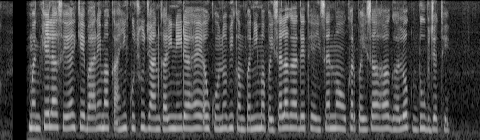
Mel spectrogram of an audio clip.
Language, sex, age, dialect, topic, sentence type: Chhattisgarhi, female, 18-24, Western/Budati/Khatahi, banking, statement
